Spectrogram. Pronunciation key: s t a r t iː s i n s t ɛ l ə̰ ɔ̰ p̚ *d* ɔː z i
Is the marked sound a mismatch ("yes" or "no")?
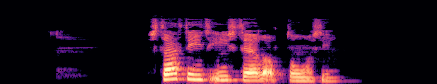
yes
